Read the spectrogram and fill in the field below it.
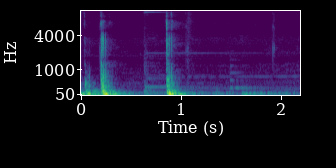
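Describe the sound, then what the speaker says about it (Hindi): Computer keyboard keys struck while a password is entered at a Cyberoam firewall login, a few separate clacks and taps with short pauses, close and fairly quiet over a low room hum. "and password I am typing"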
